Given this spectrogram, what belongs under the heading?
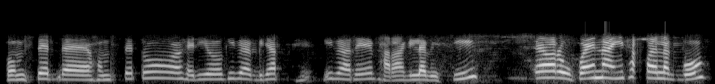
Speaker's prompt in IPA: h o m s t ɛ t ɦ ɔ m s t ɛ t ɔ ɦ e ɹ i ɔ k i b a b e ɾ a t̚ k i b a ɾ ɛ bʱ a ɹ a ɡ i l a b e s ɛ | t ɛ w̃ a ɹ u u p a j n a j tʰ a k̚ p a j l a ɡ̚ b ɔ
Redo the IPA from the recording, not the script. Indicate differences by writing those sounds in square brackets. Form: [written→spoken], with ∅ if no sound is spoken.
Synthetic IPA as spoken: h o m s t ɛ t ɦ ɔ m s t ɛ t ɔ ɦ e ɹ i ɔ k i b a b [e→i] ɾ a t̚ k i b a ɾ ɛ bʱ a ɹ a ɡ i l a b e s [ɛ→i] | t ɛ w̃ a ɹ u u p a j n a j tʰ a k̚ p a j l a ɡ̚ b ɔ

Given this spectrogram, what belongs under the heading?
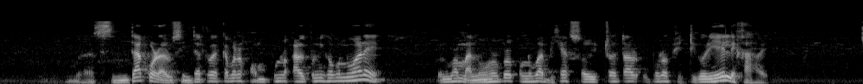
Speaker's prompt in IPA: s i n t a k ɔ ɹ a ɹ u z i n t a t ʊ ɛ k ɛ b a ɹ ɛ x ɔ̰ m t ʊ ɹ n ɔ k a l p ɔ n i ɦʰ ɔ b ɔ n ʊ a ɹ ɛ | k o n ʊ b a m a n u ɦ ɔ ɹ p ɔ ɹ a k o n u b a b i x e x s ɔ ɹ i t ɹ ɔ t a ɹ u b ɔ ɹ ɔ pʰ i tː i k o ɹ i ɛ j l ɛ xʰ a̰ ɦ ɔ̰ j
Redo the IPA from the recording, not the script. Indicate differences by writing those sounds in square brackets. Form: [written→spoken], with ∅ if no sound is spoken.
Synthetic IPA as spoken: s i n t a k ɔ ɹ a ɹ u [z→s] i n t a t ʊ ɛ k ɛ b a ɹ ɛ x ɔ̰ m [t→p] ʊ ɹ n ɔ k a l p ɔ n i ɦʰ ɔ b ɔ n ʊ a ɹ ɛ | k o n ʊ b a m a n u ɦ ɔ ɹ p ɔ ɹ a k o n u b a b i x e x s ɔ ɹ i t ɹ ɔ t a ɹ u [b→p] ɔ ɹ ɔ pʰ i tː i k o ɹ i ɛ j l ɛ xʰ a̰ ɦ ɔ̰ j

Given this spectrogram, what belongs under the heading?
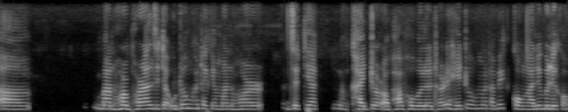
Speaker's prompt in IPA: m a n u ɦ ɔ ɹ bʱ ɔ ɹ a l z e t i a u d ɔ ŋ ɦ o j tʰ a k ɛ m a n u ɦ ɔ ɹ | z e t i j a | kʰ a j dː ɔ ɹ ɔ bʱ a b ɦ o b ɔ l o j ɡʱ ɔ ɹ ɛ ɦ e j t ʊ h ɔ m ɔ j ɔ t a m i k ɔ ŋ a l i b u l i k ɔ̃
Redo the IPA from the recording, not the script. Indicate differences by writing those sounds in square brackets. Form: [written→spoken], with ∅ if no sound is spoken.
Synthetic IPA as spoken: m a n u ɦ ɔ ɹ bʱ ɔ ɹ a l z e t i a u d ɔ ŋ ɦ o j tʰ a k ɛ m a n u ɦ ɔ ɹ | z e t i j a | kʰ a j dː ɔ ɹ ɔ bʱ a b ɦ o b ɔ l o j [ɡʱ→dʱ] ɔ ɹ ɛ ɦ e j t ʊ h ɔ m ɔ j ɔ t a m i k ɔ ŋ a l i b u l i k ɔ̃

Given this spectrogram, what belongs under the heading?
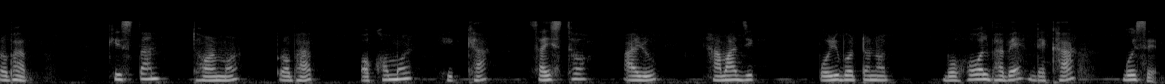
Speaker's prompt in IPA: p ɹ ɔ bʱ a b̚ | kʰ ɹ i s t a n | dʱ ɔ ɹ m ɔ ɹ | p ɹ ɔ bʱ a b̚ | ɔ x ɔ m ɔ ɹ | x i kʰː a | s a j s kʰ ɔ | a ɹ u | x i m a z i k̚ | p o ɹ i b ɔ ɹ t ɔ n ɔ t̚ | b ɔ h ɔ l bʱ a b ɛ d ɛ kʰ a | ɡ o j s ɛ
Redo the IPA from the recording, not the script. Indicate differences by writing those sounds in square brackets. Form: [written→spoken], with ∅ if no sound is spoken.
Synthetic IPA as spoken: p ɹ ɔ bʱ a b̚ | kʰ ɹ i s t a n | dʱ ɔ ɹ m ɔ ɹ | p ɹ ɔ bʱ a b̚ | ɔ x ɔ m ɔ ɹ | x i kʰː a | s a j s [kʰ→tʰ] ɔ | a ɹ u | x [i→a] m a z i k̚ | p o ɹ i b ɔ ɹ t ɔ n ɔ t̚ | b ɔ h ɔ l bʱ a b ɛ d ɛ kʰ a | ɡ o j s ɛ

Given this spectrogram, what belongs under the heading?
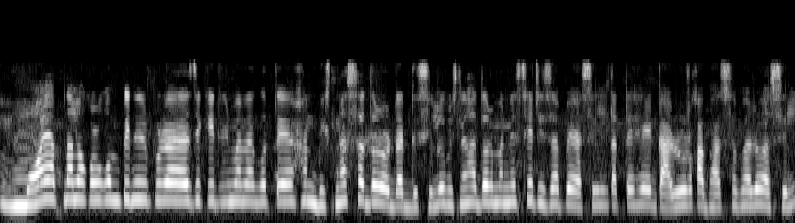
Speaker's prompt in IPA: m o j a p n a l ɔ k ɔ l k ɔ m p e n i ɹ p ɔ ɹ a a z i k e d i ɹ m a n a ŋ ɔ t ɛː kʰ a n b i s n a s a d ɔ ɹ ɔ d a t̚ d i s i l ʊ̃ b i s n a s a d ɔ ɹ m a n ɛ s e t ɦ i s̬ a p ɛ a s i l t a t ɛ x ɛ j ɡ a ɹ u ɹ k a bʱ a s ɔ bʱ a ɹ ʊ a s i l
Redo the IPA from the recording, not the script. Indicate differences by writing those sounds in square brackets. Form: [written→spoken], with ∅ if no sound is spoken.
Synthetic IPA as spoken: m o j a p n a l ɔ k ɔ [l→ɹ] k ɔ m p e n i ɹ p ɔ ɹ a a z i k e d i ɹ m a n a [ŋ→ɡ] ɔ t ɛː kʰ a n b i s n a s a d ɔ ɹ ɔ d a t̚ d i s i l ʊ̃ b i s n a s a d ɔ ɹ m a n ɛ s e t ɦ i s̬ a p ɛ a s i l t a t ɛ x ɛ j ɡ a ɹ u ɹ k a bʱ a s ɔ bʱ a ɹ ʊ a s i l

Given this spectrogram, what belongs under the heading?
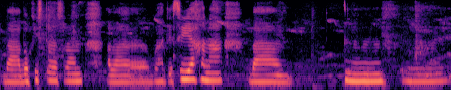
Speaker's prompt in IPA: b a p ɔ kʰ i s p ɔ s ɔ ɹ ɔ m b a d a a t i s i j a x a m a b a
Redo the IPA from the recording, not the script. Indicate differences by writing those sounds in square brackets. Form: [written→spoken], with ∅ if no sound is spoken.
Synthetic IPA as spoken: b a [p→b] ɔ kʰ i s [p→t] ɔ s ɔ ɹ ɔ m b a [d→ɡ] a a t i s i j a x a [m→n] a b a

